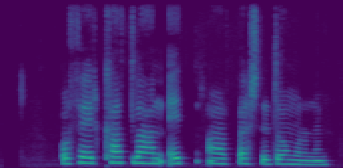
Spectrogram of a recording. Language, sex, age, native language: Icelandic, female, 13, Icelandic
